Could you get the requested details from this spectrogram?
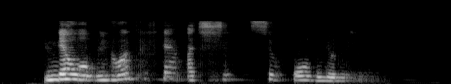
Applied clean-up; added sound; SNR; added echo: neural mask model DeepFilterNet 3.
